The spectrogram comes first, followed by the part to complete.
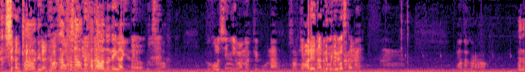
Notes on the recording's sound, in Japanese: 今週は車中収録です。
